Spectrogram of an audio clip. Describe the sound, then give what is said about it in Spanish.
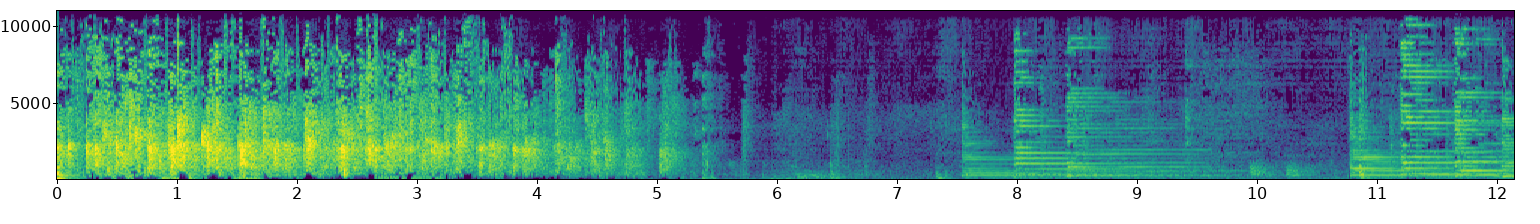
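A crowd at the tertulias del Volander applauds with loud, dense clapping for about five seconds, then it thins out and fades, and soft instrumental music with sustained tones begins. “Venga, un aplauso, gracias.”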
